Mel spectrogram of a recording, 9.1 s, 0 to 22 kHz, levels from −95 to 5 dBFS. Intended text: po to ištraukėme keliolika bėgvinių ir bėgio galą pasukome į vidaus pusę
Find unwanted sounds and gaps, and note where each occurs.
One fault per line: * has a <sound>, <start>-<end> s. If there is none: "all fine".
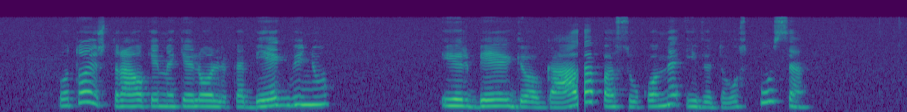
* has a dropout, 5.8-5.9 s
